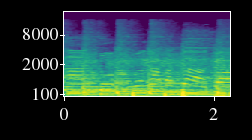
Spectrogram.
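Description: Live rock band playing: a male lead singer sings over electric guitars, bass guitar and drums with a steady beat.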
